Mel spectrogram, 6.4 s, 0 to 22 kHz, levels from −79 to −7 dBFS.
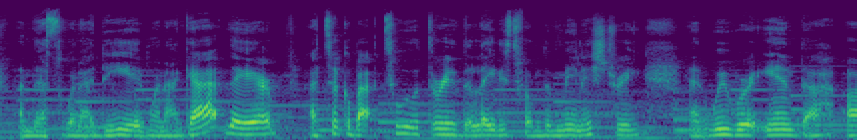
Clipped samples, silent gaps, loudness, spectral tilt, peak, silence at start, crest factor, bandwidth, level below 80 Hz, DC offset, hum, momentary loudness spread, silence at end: under 0.1%; none; -27 LUFS; -6 dB/octave; -10 dBFS; 0 s; 18 dB; 17 kHz; -52 dBFS; under 0.1%; none; 9 LU; 0 s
